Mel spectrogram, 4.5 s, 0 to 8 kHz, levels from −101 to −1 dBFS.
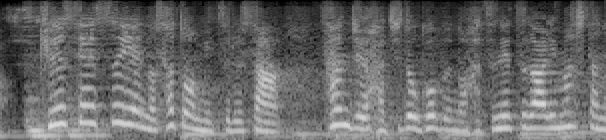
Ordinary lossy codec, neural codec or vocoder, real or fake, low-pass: Opus, 16 kbps; none; real; 7.2 kHz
